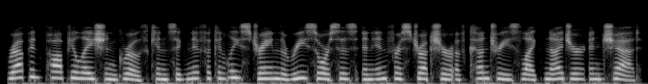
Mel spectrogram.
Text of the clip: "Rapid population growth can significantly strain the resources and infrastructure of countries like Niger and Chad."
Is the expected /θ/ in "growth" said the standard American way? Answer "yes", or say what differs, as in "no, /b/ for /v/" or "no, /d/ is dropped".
yes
